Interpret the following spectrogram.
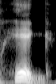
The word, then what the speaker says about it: hygge: Hygge. Pronounced hygge.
